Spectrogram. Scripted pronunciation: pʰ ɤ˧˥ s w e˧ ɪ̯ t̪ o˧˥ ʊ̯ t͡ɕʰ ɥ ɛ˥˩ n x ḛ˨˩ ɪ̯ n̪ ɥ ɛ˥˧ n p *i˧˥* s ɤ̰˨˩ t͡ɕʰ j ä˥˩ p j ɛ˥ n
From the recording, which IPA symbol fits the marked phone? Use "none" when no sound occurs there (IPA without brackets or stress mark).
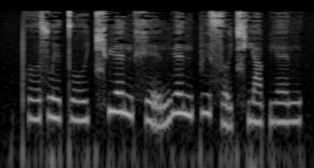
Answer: i˥˩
